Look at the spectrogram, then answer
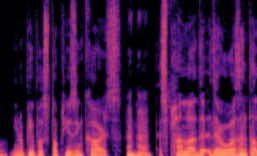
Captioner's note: speaking Arabic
